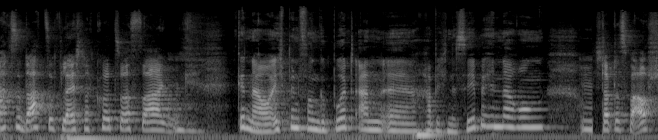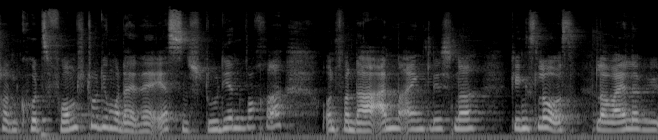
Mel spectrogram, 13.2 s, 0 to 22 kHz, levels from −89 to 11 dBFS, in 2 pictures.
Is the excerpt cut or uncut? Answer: cut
